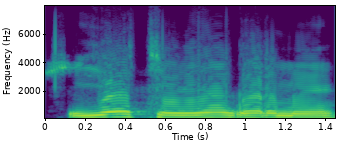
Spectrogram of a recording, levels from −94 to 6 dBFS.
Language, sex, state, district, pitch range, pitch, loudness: Hindi, male, Bihar, Lakhisarai, 145-165 Hz, 155 Hz, -11 LUFS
